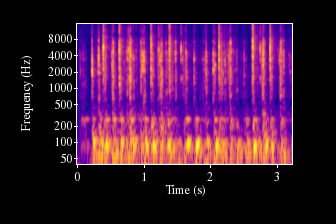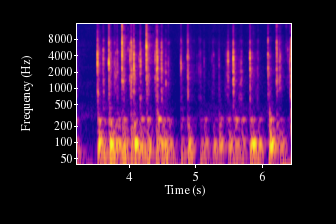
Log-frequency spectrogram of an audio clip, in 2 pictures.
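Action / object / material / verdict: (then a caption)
tap / plastic computer keyboard / plastic / none. A full-size black plastic Microsoft membrane keyboard, wired and lying on a white table, is typed on rapidly with the fingertips of both hands. It makes a dense run of short, dry key clicks with a soft low thump under each press and a bright clatter on top. The typing pauses briefly near the middle, then resumes at the same steady pace.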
